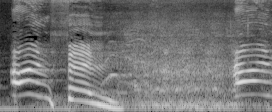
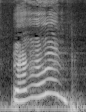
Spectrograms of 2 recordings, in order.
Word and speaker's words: Hansel: Pero a H no suena, sería Ansel. Ansel. Y es con J. No, es. Sella. Póngala con J, no hay ningún problema. ¿Se acentúa? Bueno. ¡Hansel! ¡Hansel! ¡Hansel! ¡Hansel! Lleva acento en la L.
